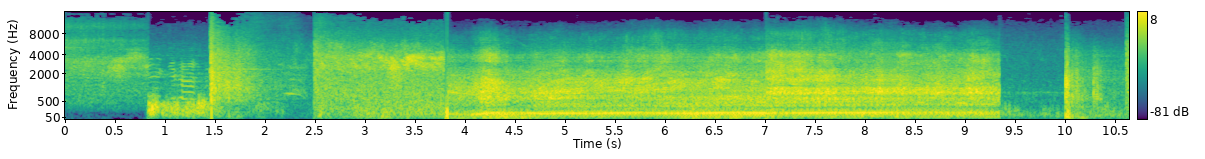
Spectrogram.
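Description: Military field audio: sharp artillery-type blasts in the first couple of seconds, then the steady, even engine hum of a tracked armoured vehicle for about five seconds, cutting off just before the end.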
